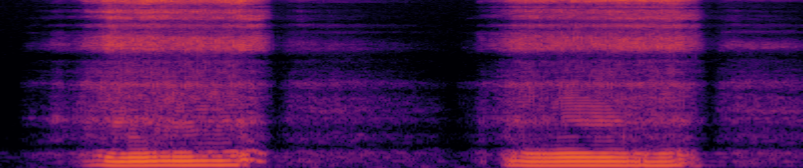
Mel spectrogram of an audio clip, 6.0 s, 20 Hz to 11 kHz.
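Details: Adult woman snoring loudly, a sound effect: two loud, rumbling inhaled snores, each about a second long, with quiet breathing between, at about 19 breaths a minute.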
